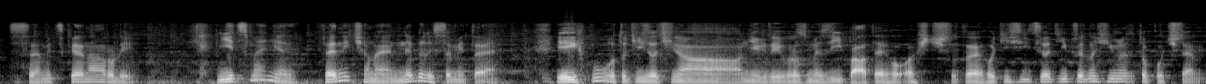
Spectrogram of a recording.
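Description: A man's voice: low-pitched, a little mellow. A man giving a spoken lecture, often correcting himself and adding tag questions as he goes. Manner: lecturing, with frequent self-corrections and "že ano" tags. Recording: dull lo-fi recording with faint music behind.

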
